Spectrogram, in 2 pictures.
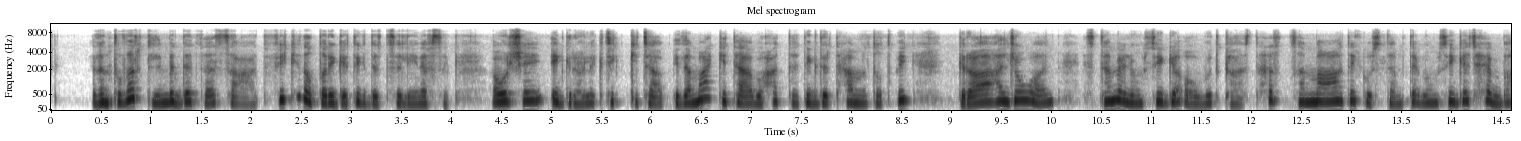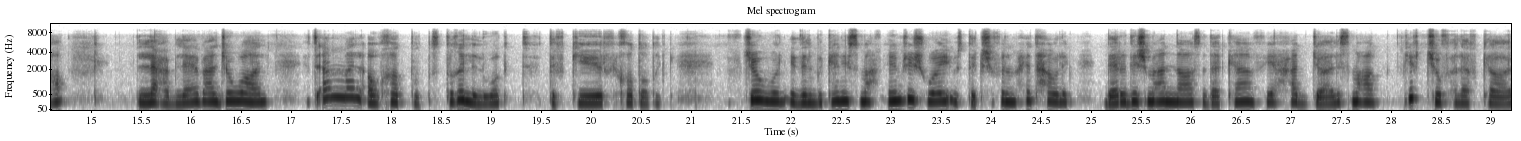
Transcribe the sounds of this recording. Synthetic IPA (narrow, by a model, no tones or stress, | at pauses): ʔɪðant̪ɑðˤɑɾˤt̪lɪlmʊd̪ːaθalaːθsaːʕaːt̪fikɪðat̪ˤːɑɾiːɡat̪ɪɡd̪ɑɾˤt̪salːinafsak | ʔawːalʃeːʔɪɡɾˤɑlakt̪ikkːɪt̪ʰaːb̚ʔɪðamakɪt̪aːbawħat̪ːat̪ɪɡd̪ɑɾˤt̪ħamːalt̪ɑt̪ˤbiːq | ɪɡɾˤɑʔʕald͡ʒawːaːl | ʔɪ̥st̪amɪʕlɪmuːsiːqaʔawbod̪kʰaːst̪ħɨsˤːt̪samːaʕaːt̪akwɪst̪amt̪ɪʕbɪmusiːɡat̪ħɪbːha | laʕablaʕɪbʕalald͡ʒawːaːl | jɪt̪ʔamːalʔawxɑt̪ˤːɨt̪ˤʔɪ̥st̪aɣɪlːɪlwaɡt̪fi̥t̪ːafkiːɾfi̥xɨt̪ˤɑt̪ˤɑk | t̪d͡ʒawːalʔɪðalmakaːnjɪsmaʕjɪmʃiʃwajːwɪst̪akʃɪfɪlmʊħiːt̪ˤħawlak̚ | d̪ɑɾˤd̪ɪʃmaʕanːaːsʔɪðakʰaːnfiħad̪ːd͡ʒaːlɪsmaʕak̚ | kiːft̪ʃuːfhalʔafkɑːɾˤ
